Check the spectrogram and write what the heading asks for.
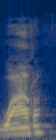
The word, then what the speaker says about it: var: Var yok atau war yok. Dibacanya wawu.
